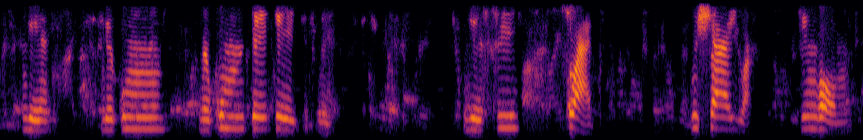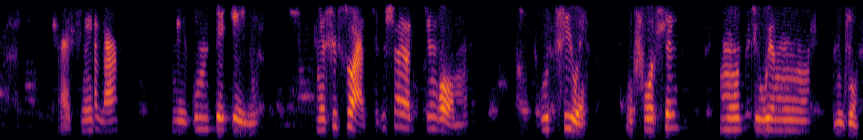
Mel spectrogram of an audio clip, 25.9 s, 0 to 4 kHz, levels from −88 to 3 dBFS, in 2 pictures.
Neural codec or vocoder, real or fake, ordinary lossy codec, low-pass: none; real; none; 3.6 kHz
